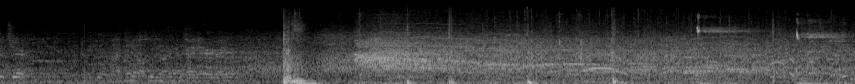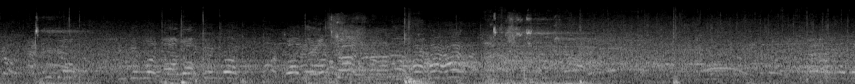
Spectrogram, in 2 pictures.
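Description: A crowd cheers in a large echoing arena.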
